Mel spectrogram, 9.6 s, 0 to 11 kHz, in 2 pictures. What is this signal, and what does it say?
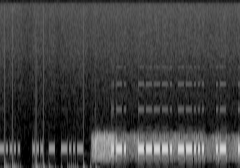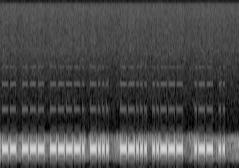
Morse code, heard as a keyed tone, about 30 wpm, 400 Hz. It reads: R 97 A WO9B 72 WI
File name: contests / CW-SS-k5tr- -0400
